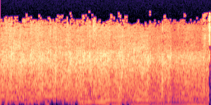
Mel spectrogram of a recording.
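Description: A crowd applauds steadily, a dense wash of many hands clapping at once that holds an even loudness throughout before cutting off abruptly.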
